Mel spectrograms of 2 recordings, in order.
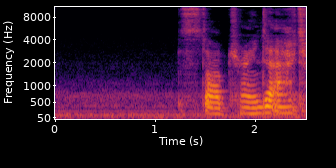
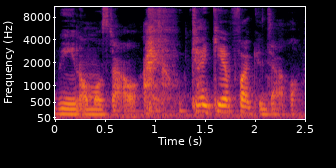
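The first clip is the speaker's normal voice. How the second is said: ordinary talk, nothing marked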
